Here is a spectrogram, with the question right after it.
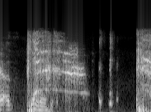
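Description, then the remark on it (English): A loud, high-pitched shriek from a person, held for over a second and sliding downward, then a few short breathy sounds before another shriek starts. “The shrieks were perfect.”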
